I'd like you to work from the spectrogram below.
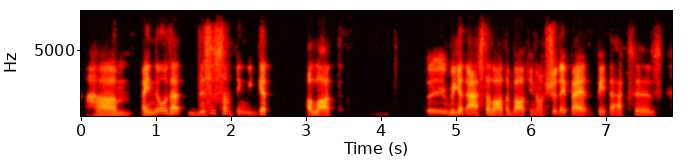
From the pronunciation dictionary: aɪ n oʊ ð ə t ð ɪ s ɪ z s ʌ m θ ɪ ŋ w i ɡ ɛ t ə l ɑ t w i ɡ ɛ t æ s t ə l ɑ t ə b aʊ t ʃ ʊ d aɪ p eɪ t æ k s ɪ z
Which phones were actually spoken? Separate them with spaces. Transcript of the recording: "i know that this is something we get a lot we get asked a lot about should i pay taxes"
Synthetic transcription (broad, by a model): aɪ n oʊ ð ə t ð ɪ s ɪ z s ʌ m θ ɪ ŋ w i ɡ ɛ t ə l ɑ t w i ɡ ɛ t æ s t ə l ɑ t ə b aʊ t ʃ ʊ d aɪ p eɪ t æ k s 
